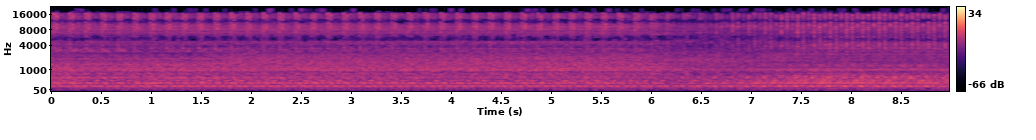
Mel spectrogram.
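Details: Pentastar 3.6 V6 at steady idle with the engine cover rocking: a light, quick tick about three times a second rides on top; a top-end tick, source not yet pinned down.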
